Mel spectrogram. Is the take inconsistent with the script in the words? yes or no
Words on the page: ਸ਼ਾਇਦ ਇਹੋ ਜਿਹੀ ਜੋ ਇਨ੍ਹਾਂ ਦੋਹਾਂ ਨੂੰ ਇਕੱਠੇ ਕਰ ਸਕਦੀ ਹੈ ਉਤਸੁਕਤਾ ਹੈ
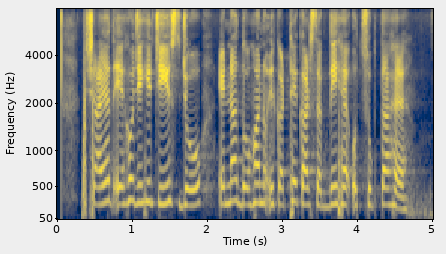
yes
